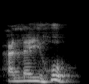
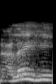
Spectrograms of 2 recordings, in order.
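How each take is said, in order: First: The word ends with a 'u' vowel. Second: The word ends with an 'i' vowel. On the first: This is a one-off exception in one reading tradition. "in one single case in the Quran, Hafs and only Hafs reads in Surah Al-Fath" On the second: This is the usual reading of the word. "alayhi is how you would normally say it"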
